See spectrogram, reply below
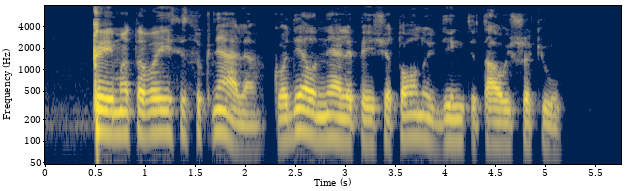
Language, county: Lithuanian, Vilnius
